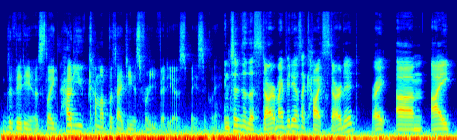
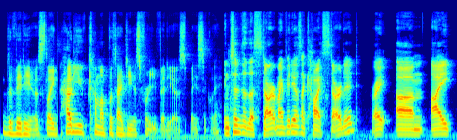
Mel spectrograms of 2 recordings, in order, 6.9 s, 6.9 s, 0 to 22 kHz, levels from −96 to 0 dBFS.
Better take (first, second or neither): second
